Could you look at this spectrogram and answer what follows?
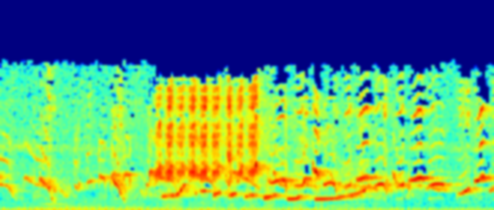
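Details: Newly arrived Chinese hwamei, at noon in rain, sings a rich, fast run of varied whistles, slurred upsweeps and chattering phrases, with a steady low hum underneath.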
